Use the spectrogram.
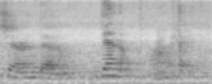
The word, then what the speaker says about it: Denham: Denham. Okay. It's like jeans. Yeah. D-E-N-H-A-M. O-H. Okay. But you say it like your jeans.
